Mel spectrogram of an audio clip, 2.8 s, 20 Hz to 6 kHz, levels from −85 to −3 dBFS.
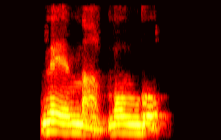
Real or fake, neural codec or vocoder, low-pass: fake; codec, 24 kHz, 0.9 kbps, WavTokenizer, medium music audio release; 5.4 kHz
